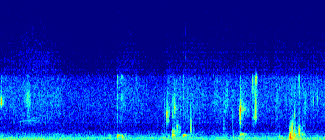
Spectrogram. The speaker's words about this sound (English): Uh, I will take you through the injuries now after I take a cool sip of nice, clean, clear, beautiful water.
